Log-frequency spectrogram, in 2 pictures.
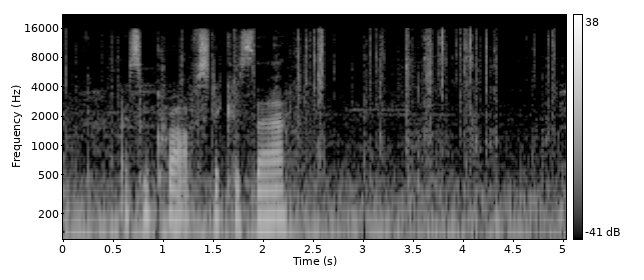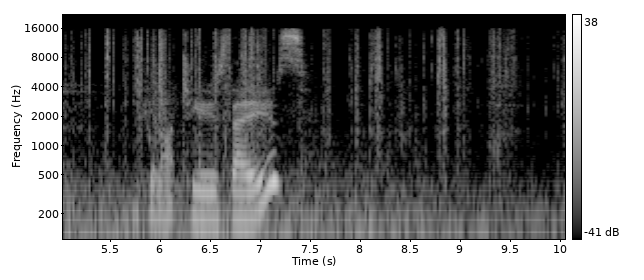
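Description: Plastic sticker packets rustle and crinkle as they are flipped through by hand.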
